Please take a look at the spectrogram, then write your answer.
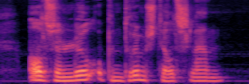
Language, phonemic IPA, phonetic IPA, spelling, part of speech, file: Dutch, /ɑls ən ˈlʏl ɔp ən ˈdrʏm.stɛl ˈslaːn/, [ɑ(ɫ)s ən ˈlʏɫ ɔp ən ˈdrʏm.stɛɫ ˈslaːn], als een lul op een drumstel slaan, verb, Nl-als een lul op een drumstel slaan.ogg
- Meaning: to make no sense, be illogical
